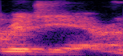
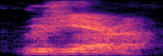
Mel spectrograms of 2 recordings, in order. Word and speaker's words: Ruggiero: could be the route no not rigiero ruggieros well that's how it's spelled actually ruggiero you say fast like that's ruggiero yeah can we talk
